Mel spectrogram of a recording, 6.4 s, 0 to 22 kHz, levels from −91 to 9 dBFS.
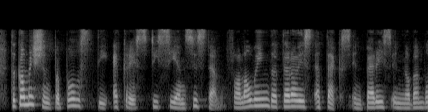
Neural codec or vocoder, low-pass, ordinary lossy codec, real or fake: codec, 16 kHz, 1.1 kbps, Voila-Tokenizer; none; none; fake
